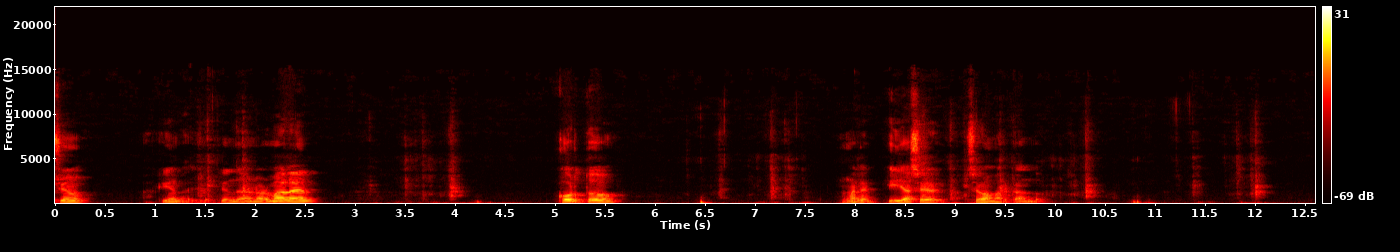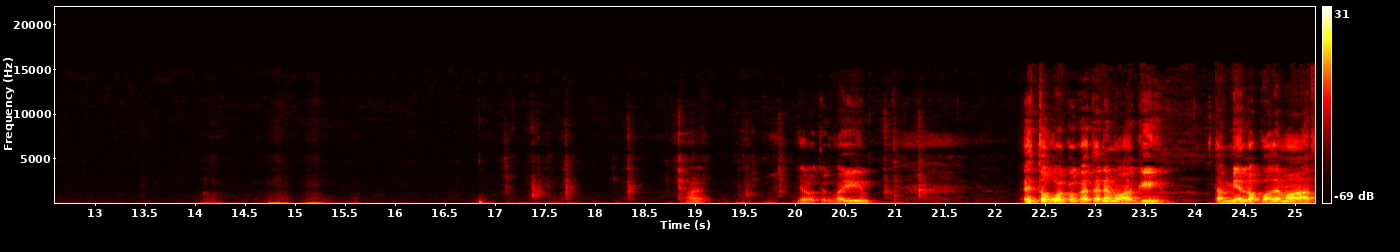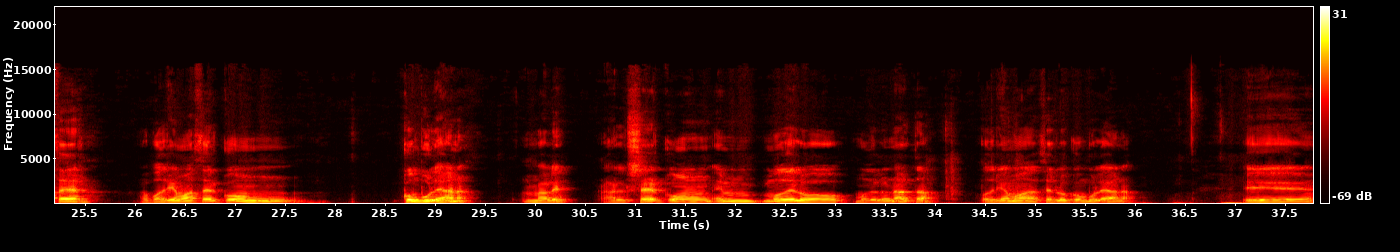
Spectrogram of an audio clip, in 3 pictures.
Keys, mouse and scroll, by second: 1.3 shift+click, 1.7 ctrl+middle click, 3.8 ctrl+r, 6.6 shift+click, 6.7 middle click, 7.0 Tab, 7.4 ctrl+middle click, 8.9 Tab, 9.3 ctrl+middle click, 10.2 ctrl+r, 11.4 right click, 11.9 ctrl+b, 17.0 click, 17.3-20.0 ctrl+middle drag, 17.6 Tab, 25.0 Tab, 34.9-37.7 shift+middle drag.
